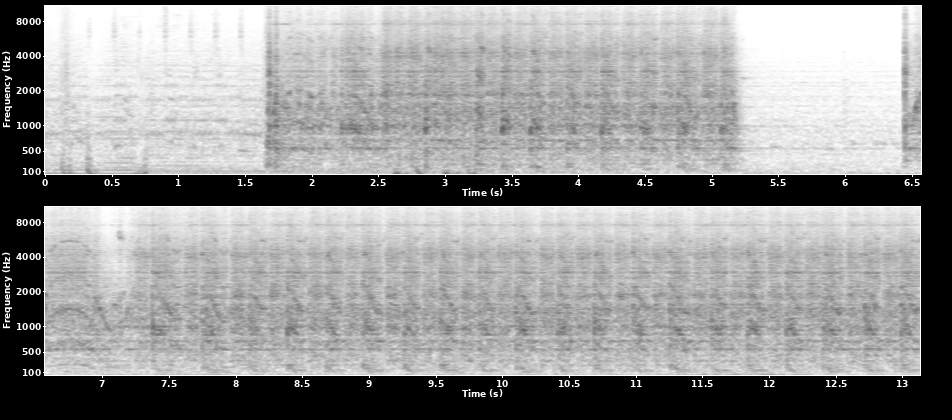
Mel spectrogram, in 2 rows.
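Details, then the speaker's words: 1998 Subaru WRX that sat for years, new battery and fresh fuel added: the starter cranks steadily, pauses, then cranks again without firing; no fuel reached the front line while priming, fuel pump suspected dead. "no fuel came out of the fuel line well priming it so we're not getting fuel to the front so that means fuel pump's probably dead"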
